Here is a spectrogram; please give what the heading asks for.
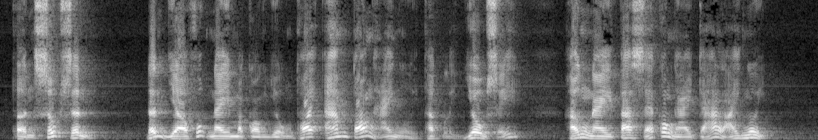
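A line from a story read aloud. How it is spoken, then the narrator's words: Indignant shout. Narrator (Vietnamese): Hoa Sĩ Kiệt quát mắt căm phẫn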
